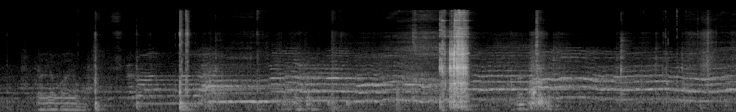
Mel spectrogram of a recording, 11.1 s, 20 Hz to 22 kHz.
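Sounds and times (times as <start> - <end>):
faint background music: 0.0 - 11.0
small hard parts clattering: 6.6 - 7.1.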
